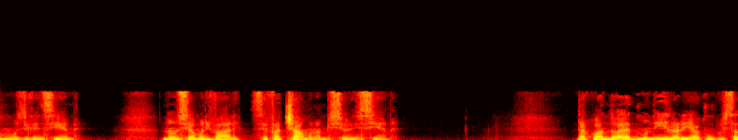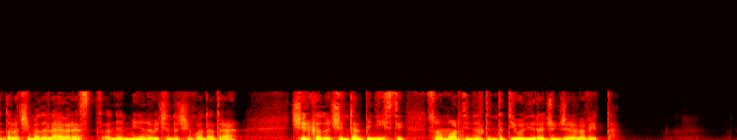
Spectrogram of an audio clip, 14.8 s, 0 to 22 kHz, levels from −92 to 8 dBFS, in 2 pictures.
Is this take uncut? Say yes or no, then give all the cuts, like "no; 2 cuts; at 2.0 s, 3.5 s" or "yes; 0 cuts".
no; 1 cut; at 1.5 s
